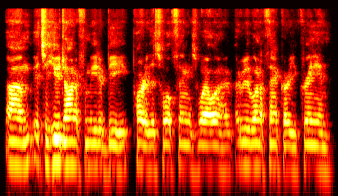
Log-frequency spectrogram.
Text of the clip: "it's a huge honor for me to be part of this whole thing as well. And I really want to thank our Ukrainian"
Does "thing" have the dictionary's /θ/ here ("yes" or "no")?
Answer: yes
